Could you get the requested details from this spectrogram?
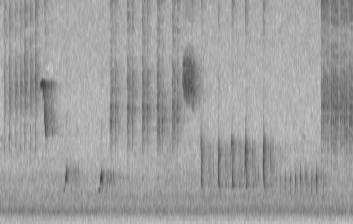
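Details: Common nightingales singing on a May evening near Vyazniki. Several birds give high whistles and sharp clicks, then a rapid run of evenly repeated staccato notes, over a steady background hum.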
